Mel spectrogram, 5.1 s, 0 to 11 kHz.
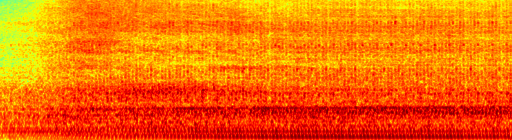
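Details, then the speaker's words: Ford Kuga 1.5 (2017 or 2019) that died while driving and would not start. After a broken wire was repaired and temporarily connected, it starts and idles normally: even, steady low hum with no misses or stumbles. "Отлично. Есть. Ну всё, автомобиль запускается, работает."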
